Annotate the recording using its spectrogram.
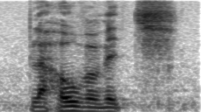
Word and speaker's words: Błachowicz: Blachowicz. – The L is silent, but sometimes we pronounce it anyway.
